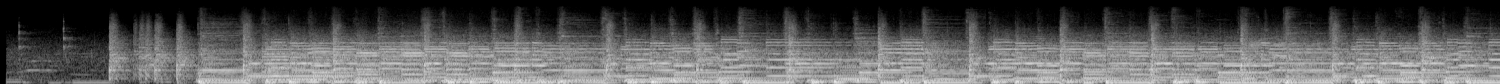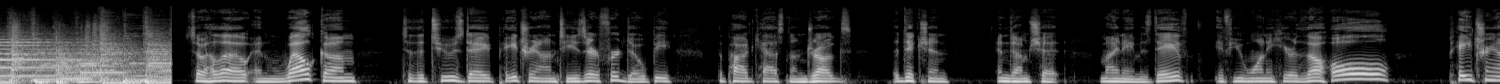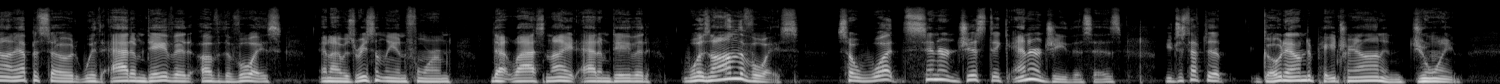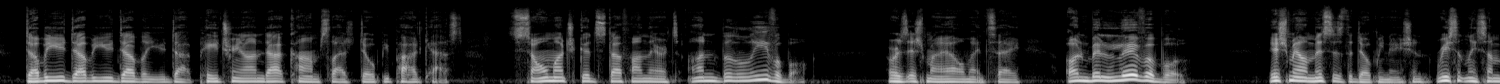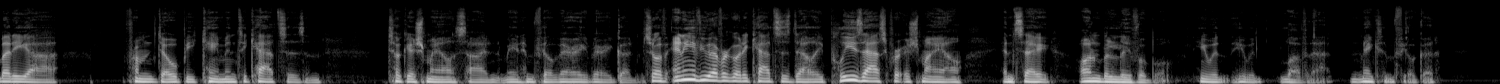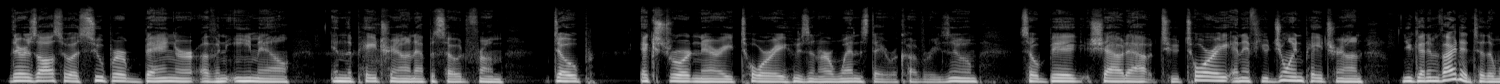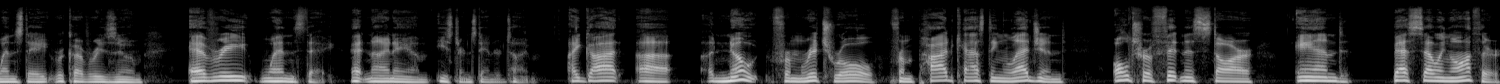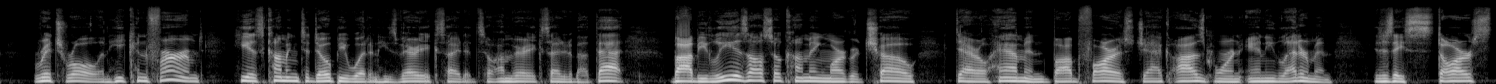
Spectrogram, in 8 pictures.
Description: Comedy, Health & Fitness, Health & Fitness:mental Health, Mental Health, Alternative Health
